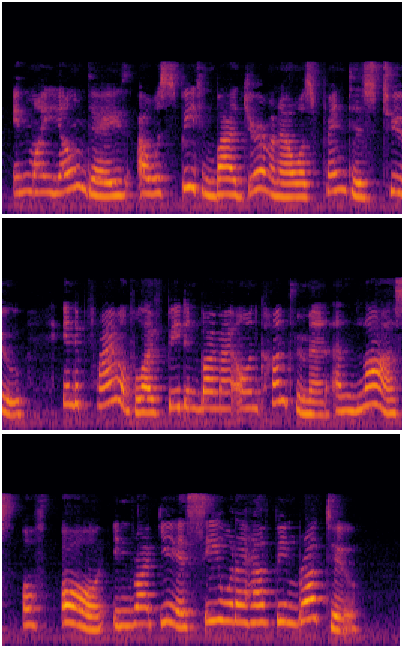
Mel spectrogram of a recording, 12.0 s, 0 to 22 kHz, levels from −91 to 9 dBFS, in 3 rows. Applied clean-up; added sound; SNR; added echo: none; none; none; none.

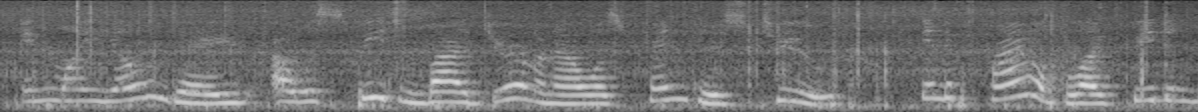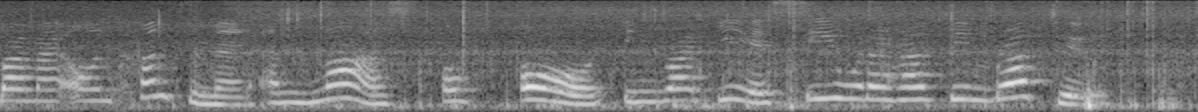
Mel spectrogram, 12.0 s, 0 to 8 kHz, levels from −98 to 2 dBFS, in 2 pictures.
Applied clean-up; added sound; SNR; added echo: none; Fire; 12 dB; none.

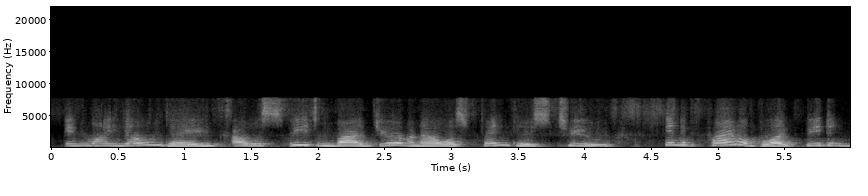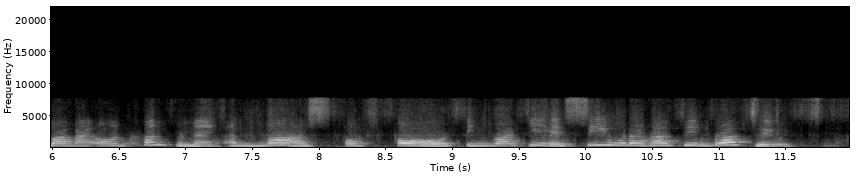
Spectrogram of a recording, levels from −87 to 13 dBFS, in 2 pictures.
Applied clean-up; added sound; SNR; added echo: neural separator model SepFormer DNS4.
